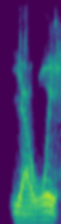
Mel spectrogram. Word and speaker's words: Yahweh: a mostrar ahora, que la pronunciación antigua era Yahweh en cuanto al nombre sagrado.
